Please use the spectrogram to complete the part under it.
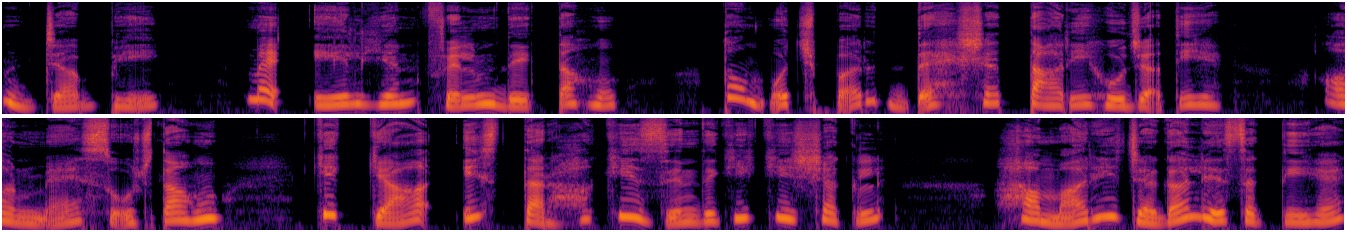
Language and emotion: Urdu, fearful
